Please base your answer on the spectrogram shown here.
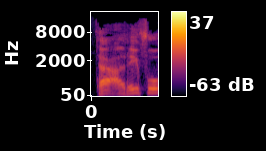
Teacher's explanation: ینظرون تعریفو فی وجوههم، تعریفو حرف عین رو نازک بگید، ری حرف رام کسره داره، اونم بازم ترقیق میشه، نازکه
